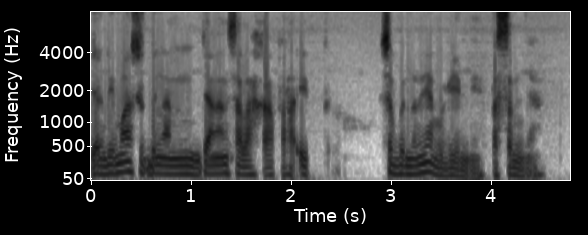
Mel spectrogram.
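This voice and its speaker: Fairly low and dark, mellow in tone, a man's voice moves at a fairly quick pace with very even loudness and ordinary pitch variation. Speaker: spiritual practitioner, medium. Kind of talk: paranormal investigation talk.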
